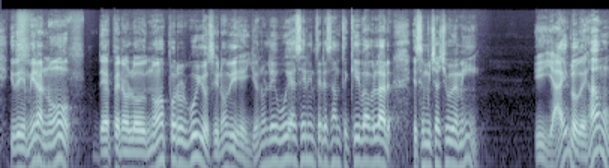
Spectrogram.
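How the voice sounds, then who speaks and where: With vocal fry and very wide pitch swings, a man talks at a fairly quick pace. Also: medium pitch for a man. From Cuba. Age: 40s. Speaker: entertainer; interview guest. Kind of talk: casual interview. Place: studio. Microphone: studio mic.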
